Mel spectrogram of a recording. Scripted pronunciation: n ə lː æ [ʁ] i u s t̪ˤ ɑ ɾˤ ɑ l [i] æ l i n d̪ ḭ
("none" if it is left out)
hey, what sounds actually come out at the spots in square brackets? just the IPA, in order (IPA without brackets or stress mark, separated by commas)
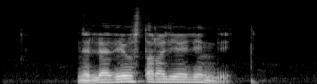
ð, j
